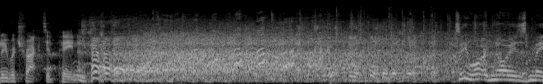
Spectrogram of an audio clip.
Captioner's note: laughter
